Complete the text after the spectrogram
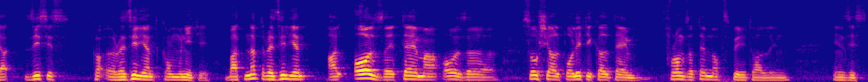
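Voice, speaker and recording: On a very clean recording with a silent background, a man speaks with a non-native accent at medium pitch and a moderate pace. His tone is dark and mellow, his intonation fairly even. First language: not English. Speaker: researcher on religion. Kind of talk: conference talk. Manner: halting.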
